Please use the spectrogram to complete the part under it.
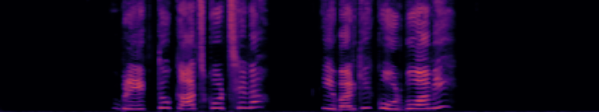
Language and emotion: Bengali, fearful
